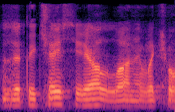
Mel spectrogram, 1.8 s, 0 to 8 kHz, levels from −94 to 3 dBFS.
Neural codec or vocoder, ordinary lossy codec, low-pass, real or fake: codec, 16 kHz in and 24 kHz out, 1.1 kbps, FireRedTTS-2 codec; AAC, 32 kbps; 7.2 kHz; fake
